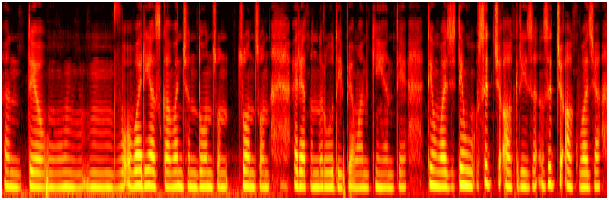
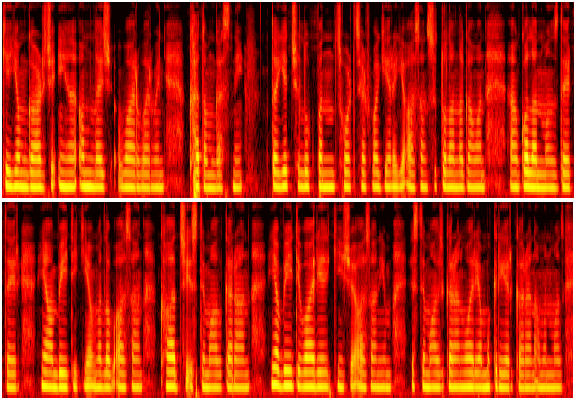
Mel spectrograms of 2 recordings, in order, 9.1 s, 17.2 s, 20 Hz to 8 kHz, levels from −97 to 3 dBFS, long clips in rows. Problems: constant background noise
